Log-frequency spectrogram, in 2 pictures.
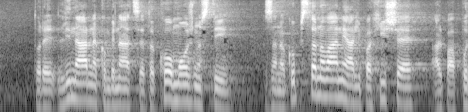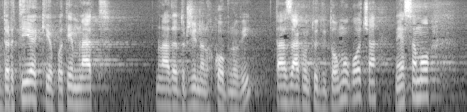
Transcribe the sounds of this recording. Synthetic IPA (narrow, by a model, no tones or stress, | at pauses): t̪oːɾɛjlinaɾnakɔmbinaːt̪sijat̪akʰoːmoːʒnɔst̪i | zanakupst̪anɔʋaːnjaaːlipaxiːʃɛa̰lpapɔd̪əɾt̪iɛkijɔpɔt̪emːat̪ | mlaːd̪ad̪ɾuʒiːnalaxkoːbnɔʋi | t̪azaːkɔnt̪ud̪it̪omɔɡoːt͡ʃanɛsamo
